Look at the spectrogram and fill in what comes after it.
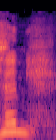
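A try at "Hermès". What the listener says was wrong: No, it's Hermes. The Hermes. H is silence.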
